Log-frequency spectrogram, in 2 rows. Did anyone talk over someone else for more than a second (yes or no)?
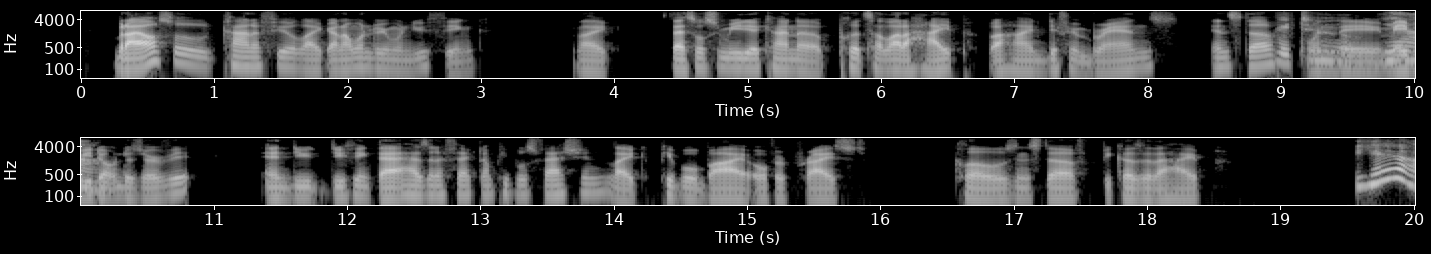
yes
